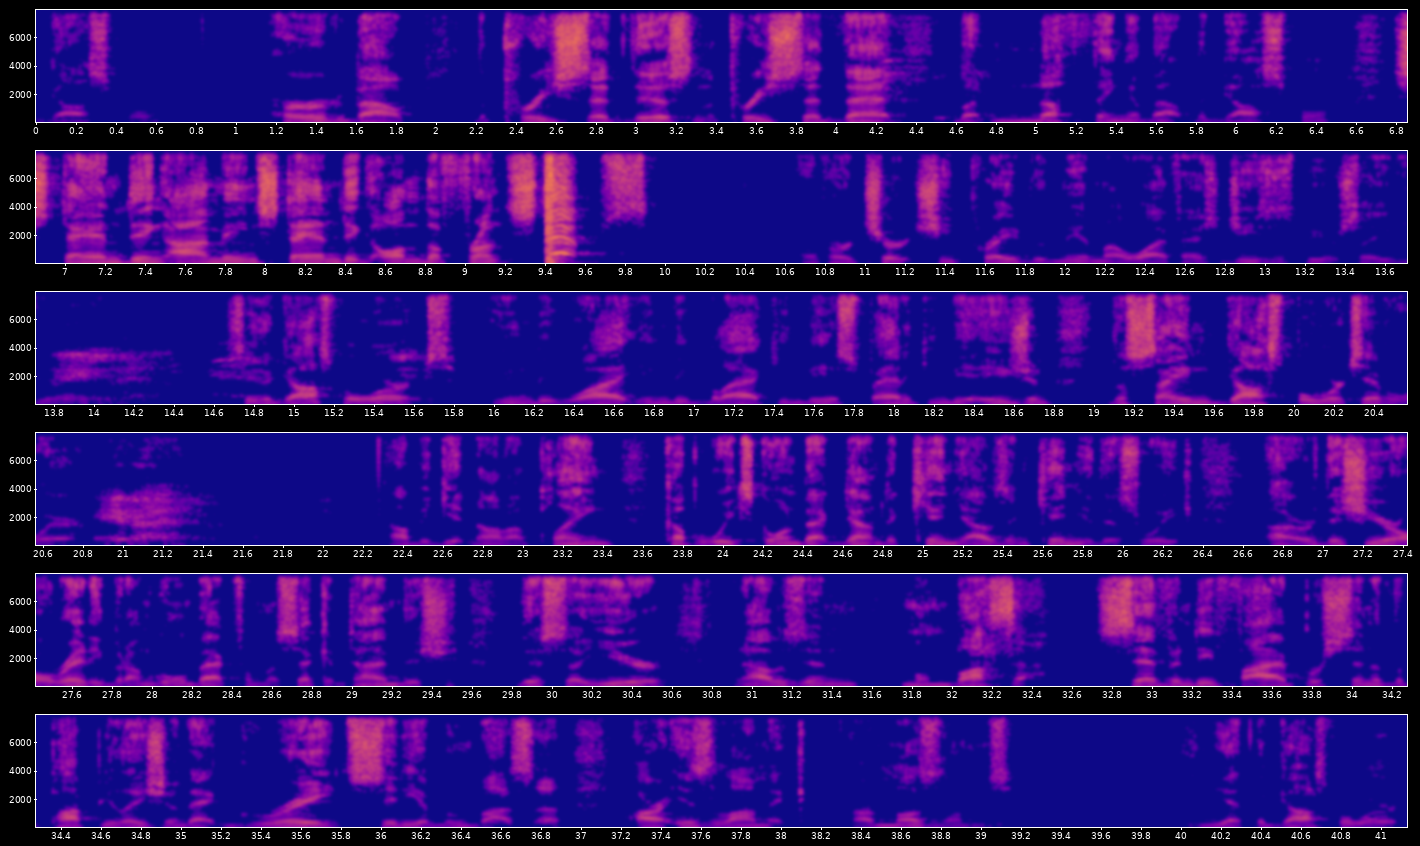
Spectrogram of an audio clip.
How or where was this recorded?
large echoing room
